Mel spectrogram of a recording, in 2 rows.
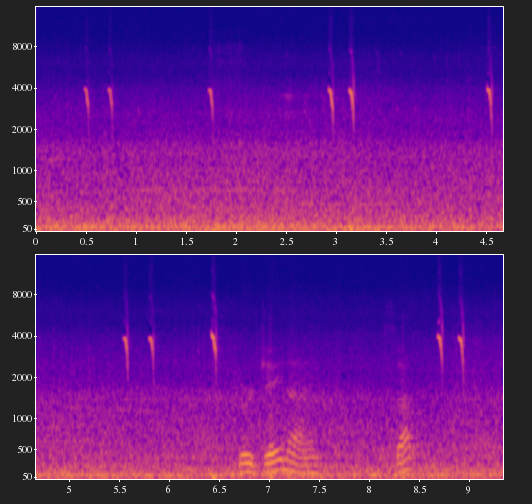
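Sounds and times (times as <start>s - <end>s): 
bird calling: 0.1s - 6.7s, 8.5s - 9.2s
speech: 6.7s - 8.6s.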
